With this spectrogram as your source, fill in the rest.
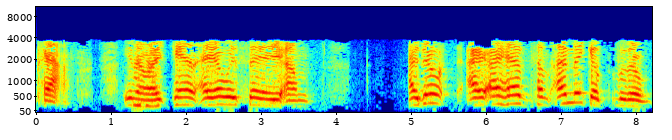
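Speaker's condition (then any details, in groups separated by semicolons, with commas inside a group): Cerebral palsy, mild; mildly affects speech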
